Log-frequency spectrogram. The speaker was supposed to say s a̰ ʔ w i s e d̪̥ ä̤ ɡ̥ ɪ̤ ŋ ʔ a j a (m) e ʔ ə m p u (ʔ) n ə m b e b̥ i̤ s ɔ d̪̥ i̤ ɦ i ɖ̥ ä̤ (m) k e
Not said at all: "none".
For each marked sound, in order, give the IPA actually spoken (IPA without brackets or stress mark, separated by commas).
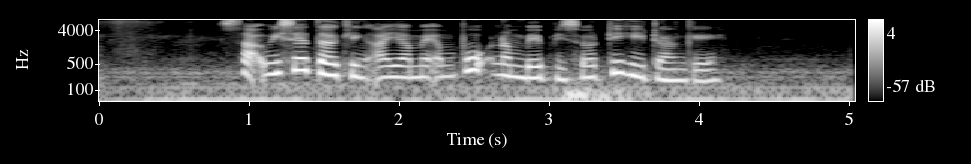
m, ʔ, ŋ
